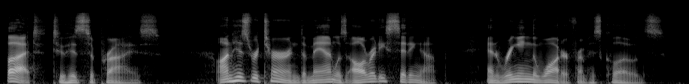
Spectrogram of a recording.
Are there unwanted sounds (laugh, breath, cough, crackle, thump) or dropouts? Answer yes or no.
no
